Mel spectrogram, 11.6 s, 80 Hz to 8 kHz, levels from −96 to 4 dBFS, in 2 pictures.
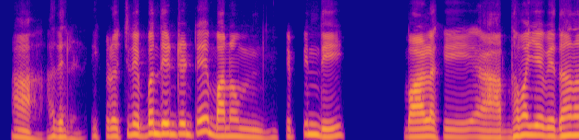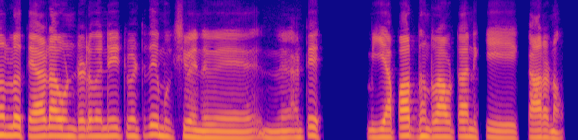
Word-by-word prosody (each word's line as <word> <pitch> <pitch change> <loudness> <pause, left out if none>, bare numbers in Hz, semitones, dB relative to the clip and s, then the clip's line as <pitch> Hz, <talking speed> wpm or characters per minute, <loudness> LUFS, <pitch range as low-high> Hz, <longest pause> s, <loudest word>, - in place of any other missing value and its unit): ఆ! 155 - -2 0.3
అదేలేండి. 125 -8 -4
ఇక్కడొచ్చినిబ్బందేంటంటే, 210 +6 +2 0.2
మనం 170 0 +1 0.5
చెప్పింది 165 0 0 0.8
వాళ్ళకీ 160 -1 +4 0.3
అ - - +1
అర్థమయ్యే 190 +7 +2
విధానంలో 190 +2 +3
తేడా 170 +2 +3
ఉండడవనేటువంటిది 175 +2 -2
ముఖ్యమైనవే 140 -3 -1 0.5
నె 135 +1 -3
అంటే, 175 +5 -2 0.6
ఈ - - 0
అపార్థం 170 -2 +2
రావటానికీ 155 -2 -1 0.3
కారణం. 145 -4 0
165 Hz, 95 wpm, -22 LUFS, 155-185 Hz, 0.8 s, వాళ్ళకీ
